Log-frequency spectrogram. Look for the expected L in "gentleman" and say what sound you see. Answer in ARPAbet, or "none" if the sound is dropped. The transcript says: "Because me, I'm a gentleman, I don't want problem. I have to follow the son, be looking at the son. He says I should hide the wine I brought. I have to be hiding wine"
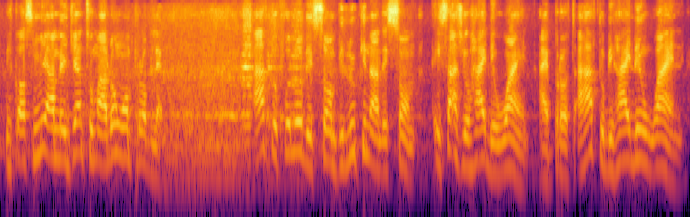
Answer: none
